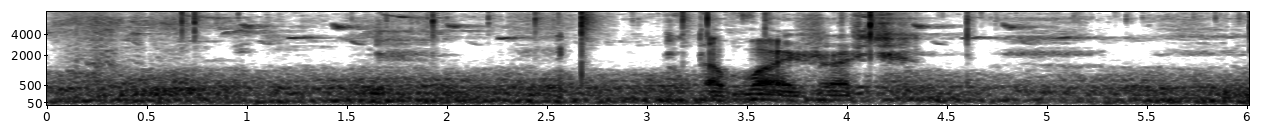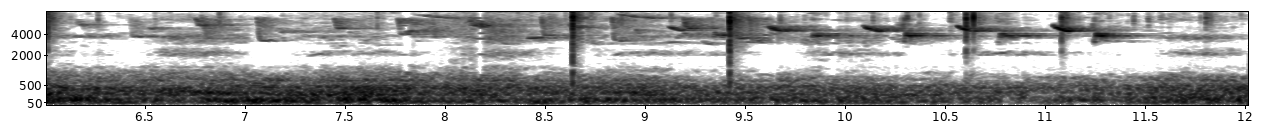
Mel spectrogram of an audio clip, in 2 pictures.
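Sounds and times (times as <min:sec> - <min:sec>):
forest birds chirping: 0:00.2 - 0:11.9.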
